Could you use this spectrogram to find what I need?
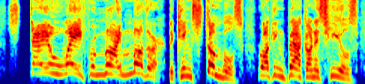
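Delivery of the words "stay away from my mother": high, strained protective yell. Acted. Prince defending his mother from the king, yelling.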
